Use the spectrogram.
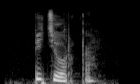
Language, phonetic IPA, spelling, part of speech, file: Russian, [pʲɪˈtʲɵrkə], пятёрка, noun, Ru-пятёрка.ogg
- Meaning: 1. five (out of five), excellent; A mark, A grade 2. the figure five written out 3. fiver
